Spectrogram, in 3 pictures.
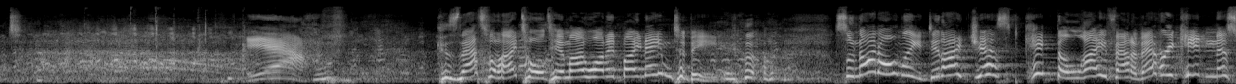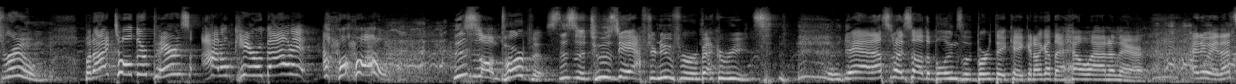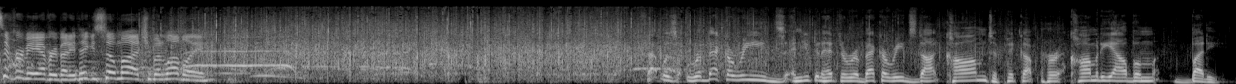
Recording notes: From the Big Sound Comedy Festival in Parry Sound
